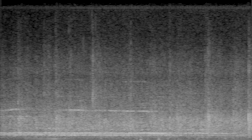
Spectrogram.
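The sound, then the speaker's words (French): A church audience at a New Year service applauds and cheers the Lord with steady, even clapping that continues throughout, along with a faint sustained tone. “Est-ce qu'on peut acclamer le Seigneur pour cela?”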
